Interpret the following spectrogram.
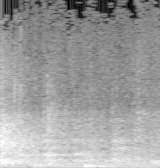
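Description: The last of an audience's applause dying away in a large hall, giving way to faint room noise.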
